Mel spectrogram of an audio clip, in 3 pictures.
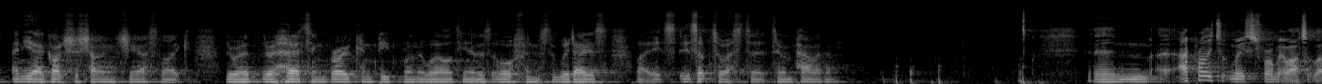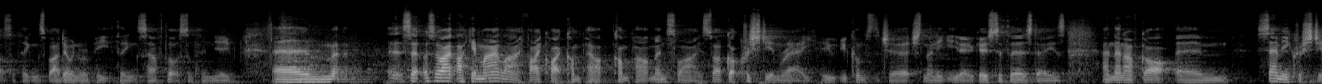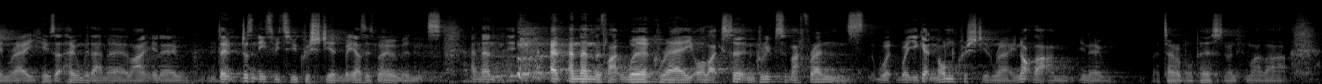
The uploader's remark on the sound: Recorded at freedomcentre church, Preston.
